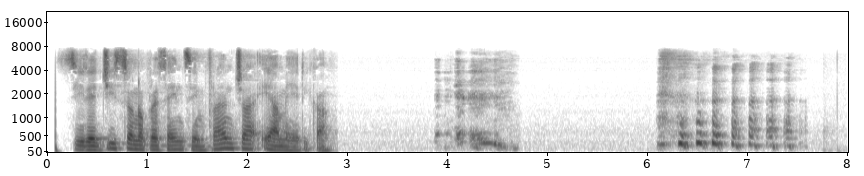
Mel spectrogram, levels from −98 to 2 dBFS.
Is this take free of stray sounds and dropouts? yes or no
no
